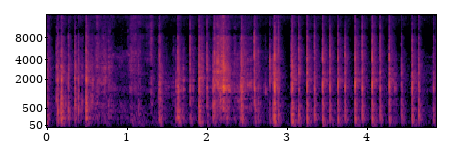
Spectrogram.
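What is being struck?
Small cardboard chocolate box.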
